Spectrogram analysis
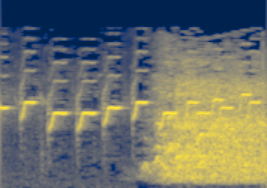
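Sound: birds singing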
